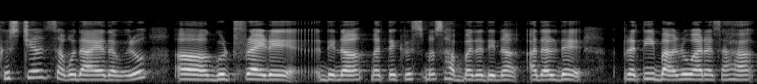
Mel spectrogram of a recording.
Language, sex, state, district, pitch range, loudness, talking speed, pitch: Kannada, female, Karnataka, Shimoga, 220-235 Hz, -17 LUFS, 110 wpm, 225 Hz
